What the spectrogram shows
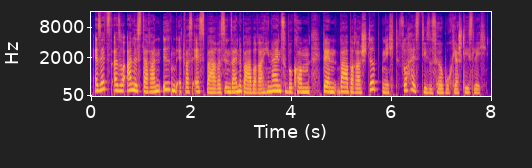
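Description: A woman presenting an audiobook in calm, measured scripted narration. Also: mid-range voice, no room sound, clean studio sound.

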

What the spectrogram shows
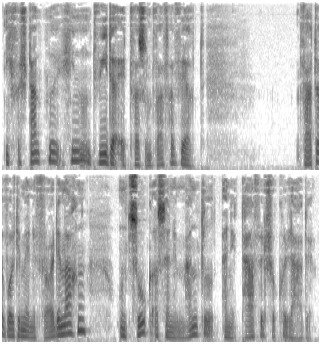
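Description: Man reading an audiobook, low gravelly husky voice, calm and measured. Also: no room sound, studio quality. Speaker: narrator.

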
